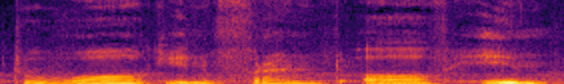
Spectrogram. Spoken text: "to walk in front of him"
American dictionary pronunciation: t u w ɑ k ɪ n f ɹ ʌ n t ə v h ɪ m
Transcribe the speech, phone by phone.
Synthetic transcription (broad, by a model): t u w ɑ k ɪ n f ɹ ʌ n t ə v h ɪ m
